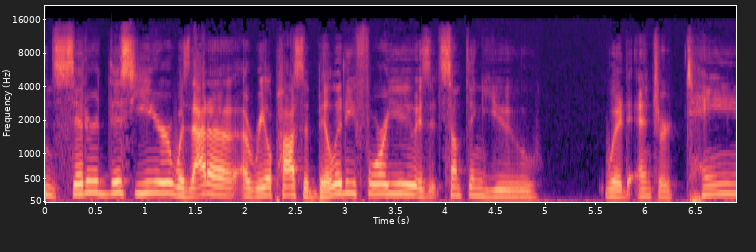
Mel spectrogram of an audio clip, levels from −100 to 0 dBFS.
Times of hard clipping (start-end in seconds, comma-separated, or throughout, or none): 1.34-1.66, 2.39-2.77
